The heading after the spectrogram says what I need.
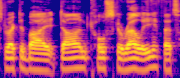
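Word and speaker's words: Coscarelli: stars bruce campbell and it's directed by don coskarelli that's how you say his name i talk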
